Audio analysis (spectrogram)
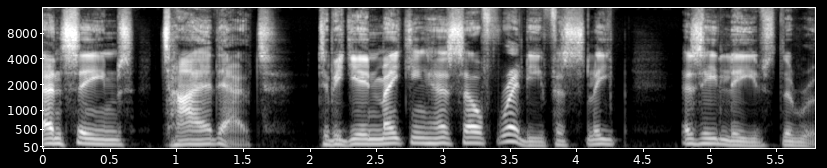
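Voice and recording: The background stays quiet. Words are read aloud in a natural voice.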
